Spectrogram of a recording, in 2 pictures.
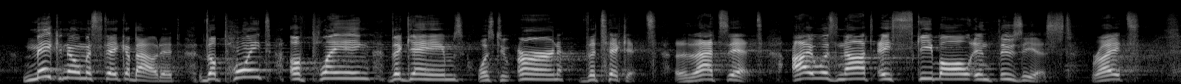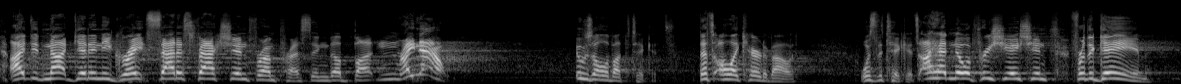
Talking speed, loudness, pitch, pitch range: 150 wpm, -20 LUFS, 250 Hz, 225-270 Hz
